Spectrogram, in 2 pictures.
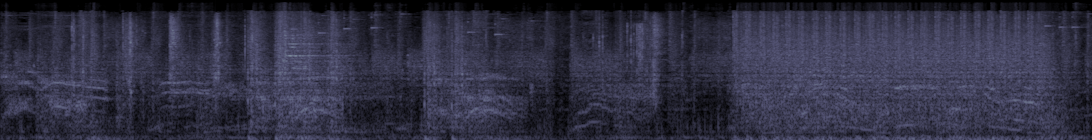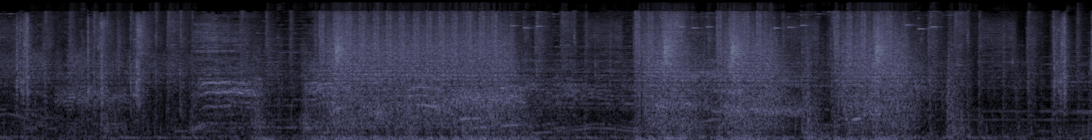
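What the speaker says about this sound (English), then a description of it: "Submachine guns are really good. Running out of ammo for it though." Submachine gun fire in the video game Yakuza Dead Souls, rapid automatic bursts recurring in loud stretches with brief lulls between them, layered with crashing game effects.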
